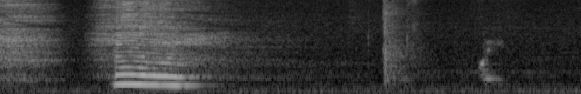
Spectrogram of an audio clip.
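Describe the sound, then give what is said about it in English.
A voice imitates a huge intake of breath by a Scottish man stretching out his arms during a tabletop role-playing game. It is a loud, short gasping inhale with a falling pitch. “Stretches out his arms, take a huge breath.”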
